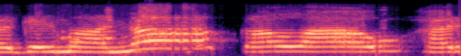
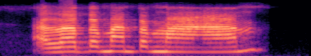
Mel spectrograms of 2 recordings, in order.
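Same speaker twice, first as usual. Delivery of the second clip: thin, tinny put-on voice. Asked to try it, [name] greets her friends in a shrill, squeaky voice. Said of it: "Sudah berhasil kamu suara cemprengmu".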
